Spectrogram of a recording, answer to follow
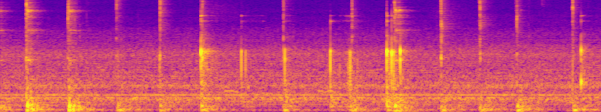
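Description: Stone pestle pounding garlic cloves in a black stone mortar: a run of sharp, uneven knocks, about three a second, some harder than others.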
